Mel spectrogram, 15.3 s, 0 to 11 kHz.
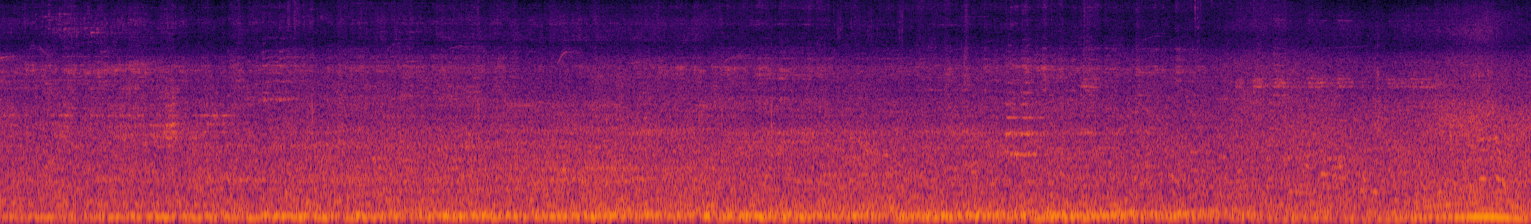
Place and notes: Ville Nouvelle, Tunis, Tunesien - tunis, place de l'independance
Standing at the corner of Avenue e France and Rue Jamel Abdenasser in the morning time. The sound of car traffic and trams passing by plus the whistles of a policeman and some passengers talking.
international city scapes - social ambiences and topographic field recordings
2 May, 09:00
